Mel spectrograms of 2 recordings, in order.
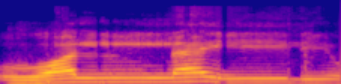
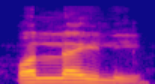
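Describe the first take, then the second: First: The doubled l is held briefly before moving on. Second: The doubled l is passed over very quickly. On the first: The speaker calls it right. "এই যে একটু একটা ইয়ে আসছে ধরে রাখার" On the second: The speaker calls it wrong. "যদি আমরা হরকতের উচ্চারণ করি তা সে তাহলে হয় ওয়াল্লাইলি, মানে অ- অধিক দ্রুত"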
